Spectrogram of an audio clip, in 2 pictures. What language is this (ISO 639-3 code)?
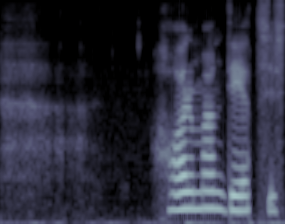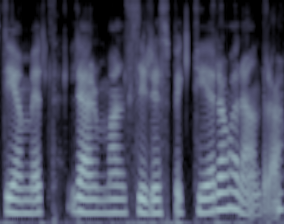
swe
